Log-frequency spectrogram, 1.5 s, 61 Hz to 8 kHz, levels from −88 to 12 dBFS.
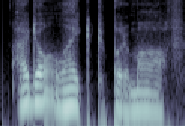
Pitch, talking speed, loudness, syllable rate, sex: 120 Hz, 270 wpm, -18 LUFS, 5.2 syllables/s, male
